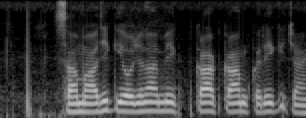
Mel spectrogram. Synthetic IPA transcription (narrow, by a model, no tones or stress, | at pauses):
saːmaːd͡ʒɪkjoːd͡ʒnamẽkakaːmkɐɾeket͡ʃaːɦ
